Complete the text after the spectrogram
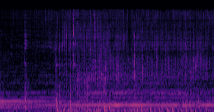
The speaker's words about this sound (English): My nice cute little red teapot. Pouring my nice cup of hot water in my delectable cup that says, all I want for Christmas is coffee.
